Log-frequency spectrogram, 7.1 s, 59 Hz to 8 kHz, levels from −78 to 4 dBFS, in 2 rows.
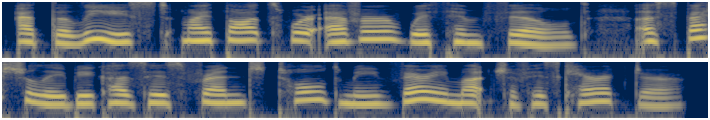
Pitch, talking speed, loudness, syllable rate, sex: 240 Hz, 180 wpm, -17 LUFS, 4.9 syllables/s, female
